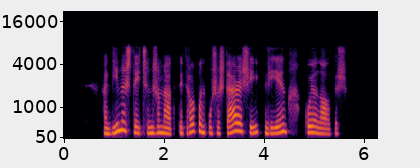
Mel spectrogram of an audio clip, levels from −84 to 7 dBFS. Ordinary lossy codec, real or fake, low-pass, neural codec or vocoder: Opus, 24 kbps; fake; 7.2 kHz; codec, 16 kHz, 0.5 kbps, FunCodec, trained on Chinese and English, 25 frames a second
